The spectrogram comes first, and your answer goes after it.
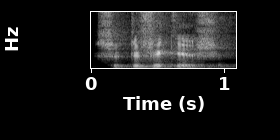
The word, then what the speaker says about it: certification: Similarly, even in this word, the stress is on the T that is after CER. So the correct pronunciation of the word will be certification.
